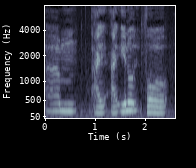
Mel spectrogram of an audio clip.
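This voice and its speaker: Speaking slowly with fairly even intonation in a voice that sits high, a young studio guest argues emphatically on a radio talk show. He has a Ghanaian English accent and often repeats words as he builds his arguments.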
